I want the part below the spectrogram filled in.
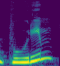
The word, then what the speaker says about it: Пурим: Да, надеюсь, что сегодня мы совместим приятное с полезным, потому что Пурим, или, кстати, вот давайте сразу, да, Пурим, как ну, вот... от слова «пур» значит «Пурим». – Пурим, да? Хорошо, ладно, что... постараемся тогда, значит, говорить правильно, Пурим.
